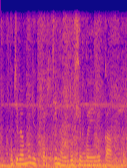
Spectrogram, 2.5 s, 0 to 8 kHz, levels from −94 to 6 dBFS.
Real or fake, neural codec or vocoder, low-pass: real; none; 7.2 kHz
